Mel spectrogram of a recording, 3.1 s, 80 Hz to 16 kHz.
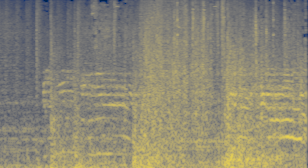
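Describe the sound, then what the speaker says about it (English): Grenade blasts in the first-person shooter Trepang2, a run of loud booming bursts and gunfire-like cracks that keep overlapping with little letup across the stretch. "Throwing all the grenades I got at him."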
